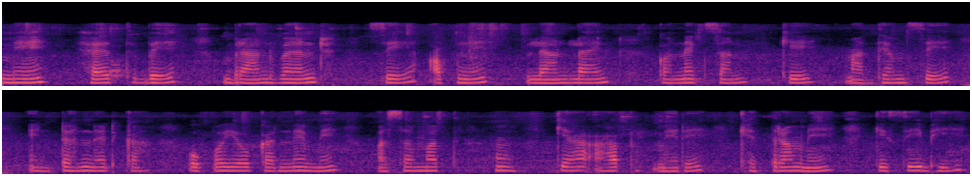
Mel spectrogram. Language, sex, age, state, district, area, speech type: Hindi, female, 45-60, Madhya Pradesh, Chhindwara, rural, read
